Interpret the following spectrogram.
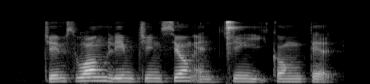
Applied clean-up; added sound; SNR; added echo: neural mask model DeepFilterNet 3.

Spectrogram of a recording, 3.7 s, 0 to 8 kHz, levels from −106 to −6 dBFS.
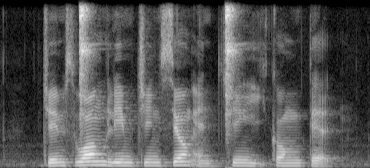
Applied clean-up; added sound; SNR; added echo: none; Tambourine; -1 dB; none.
